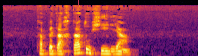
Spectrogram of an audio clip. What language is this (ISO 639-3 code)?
ell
